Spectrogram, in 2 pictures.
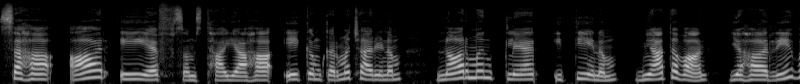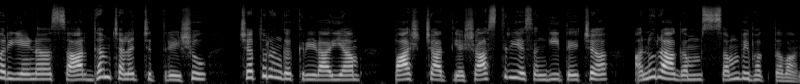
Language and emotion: Sanskrit, neutral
